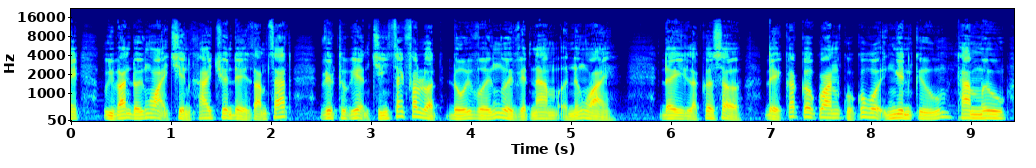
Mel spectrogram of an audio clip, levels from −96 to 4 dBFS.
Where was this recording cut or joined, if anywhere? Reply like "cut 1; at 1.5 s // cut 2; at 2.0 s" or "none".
cut 1; at 3.7 s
